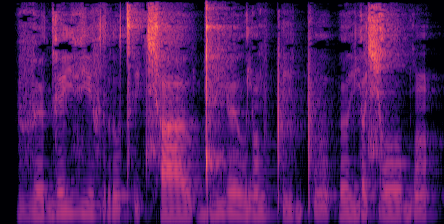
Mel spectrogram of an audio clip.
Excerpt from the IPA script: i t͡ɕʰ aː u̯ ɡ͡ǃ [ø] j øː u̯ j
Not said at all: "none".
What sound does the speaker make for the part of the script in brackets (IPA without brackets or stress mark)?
e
